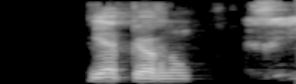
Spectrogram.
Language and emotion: Russian, neutral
